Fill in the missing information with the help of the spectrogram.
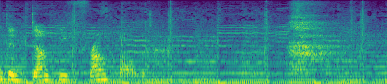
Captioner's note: sighs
